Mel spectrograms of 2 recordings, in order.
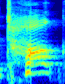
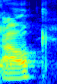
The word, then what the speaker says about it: talc: So check out the talk free. Am I saying it right? Talc.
